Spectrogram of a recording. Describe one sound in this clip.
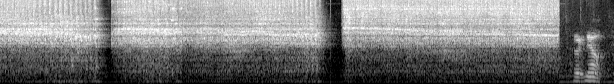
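A lathe chisel scrapes loudly against spinning wood.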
